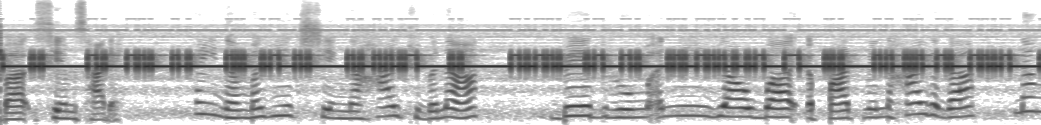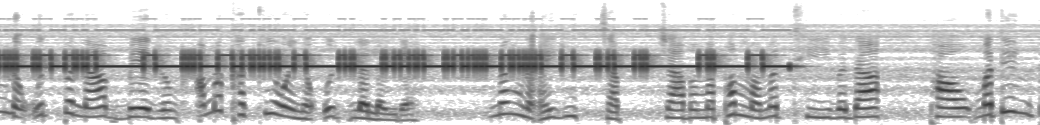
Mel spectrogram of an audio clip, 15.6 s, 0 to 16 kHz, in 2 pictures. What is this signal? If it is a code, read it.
RTTY (45.45 baud, 850 Hz shift), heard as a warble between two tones, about 2550 Hz centre, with speech in Manipuri. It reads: … CRAPPIE, AND CATFISH ARE MOST POPULAR SOUGHT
